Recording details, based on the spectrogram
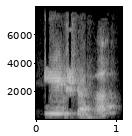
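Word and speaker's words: एषः: Next is Eshaha, Eshaha. Notice the difference in the pronunciation of this Shakara and this Shakara.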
